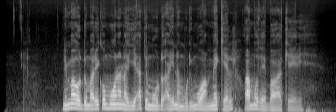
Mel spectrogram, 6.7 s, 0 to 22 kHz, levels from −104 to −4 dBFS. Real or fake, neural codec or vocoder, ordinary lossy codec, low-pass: real; none; none; none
